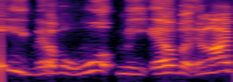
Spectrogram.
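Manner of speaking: ordinary talk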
